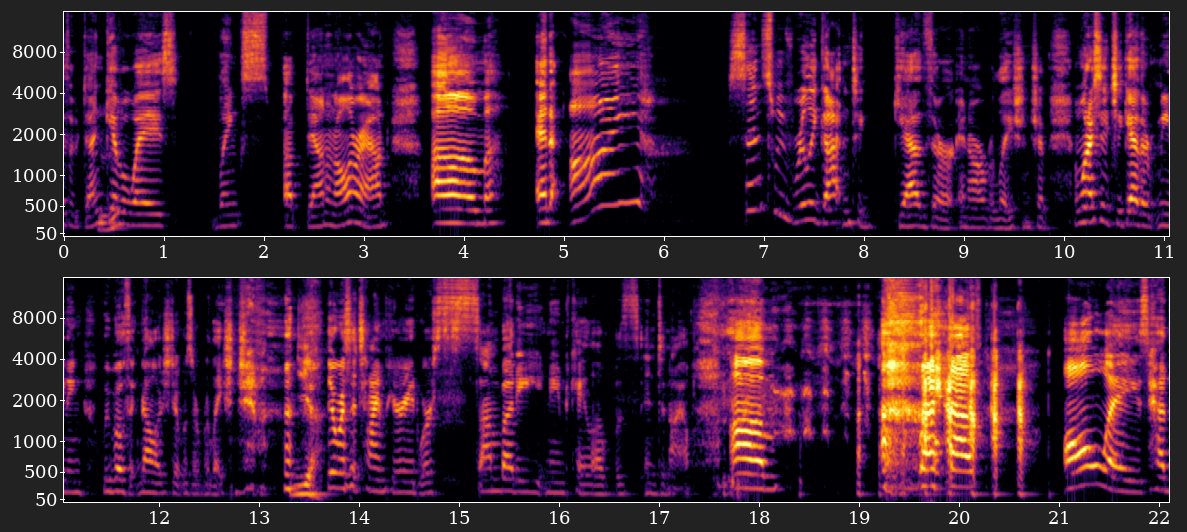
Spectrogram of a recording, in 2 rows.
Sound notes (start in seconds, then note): 13.1 chuckles; 17.5 both laughing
